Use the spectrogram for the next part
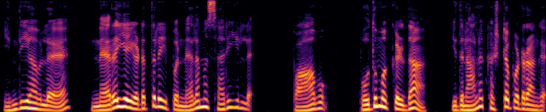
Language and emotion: Tamil, sad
